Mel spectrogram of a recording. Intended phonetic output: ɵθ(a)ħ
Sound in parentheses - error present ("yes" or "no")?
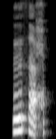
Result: no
